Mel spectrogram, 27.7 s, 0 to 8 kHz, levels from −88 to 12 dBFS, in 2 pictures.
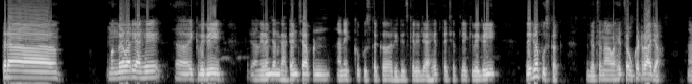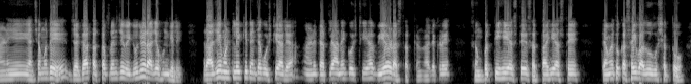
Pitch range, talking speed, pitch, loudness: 120-145 Hz, 120 wpm, 130 Hz, -11 LUFS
